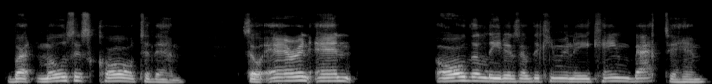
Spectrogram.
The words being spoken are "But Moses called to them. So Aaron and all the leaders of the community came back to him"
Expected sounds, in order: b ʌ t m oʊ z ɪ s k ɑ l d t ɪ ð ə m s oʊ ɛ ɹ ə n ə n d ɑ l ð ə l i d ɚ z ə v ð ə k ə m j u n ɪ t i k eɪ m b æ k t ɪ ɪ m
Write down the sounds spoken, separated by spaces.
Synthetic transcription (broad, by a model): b ʌ t m oʊ z ɪ s k ɑ l d t ɪ ð ə m s oʊ ɛ ɹ ə n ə n ɑ l ð ə l i d ɚ z ə v ð ə k ə m j u n ɪ t i k eɪ m b æ k t ɪ ɪ m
